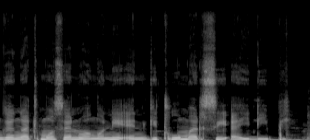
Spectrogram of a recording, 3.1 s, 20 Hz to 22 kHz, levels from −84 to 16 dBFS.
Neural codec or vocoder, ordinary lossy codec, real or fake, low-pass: none; none; real; 19.8 kHz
